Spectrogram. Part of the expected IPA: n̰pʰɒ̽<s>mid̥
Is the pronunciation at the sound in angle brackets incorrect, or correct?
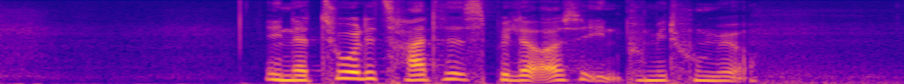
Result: incorrect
